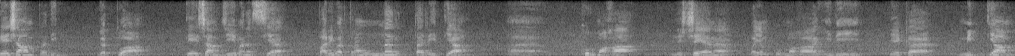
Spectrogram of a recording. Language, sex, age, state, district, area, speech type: Sanskrit, male, 60+, Tamil Nadu, Coimbatore, urban, spontaneous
